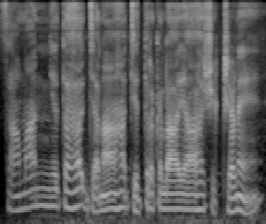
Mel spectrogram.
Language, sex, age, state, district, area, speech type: Sanskrit, male, 18-30, Karnataka, Vijayapura, rural, spontaneous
